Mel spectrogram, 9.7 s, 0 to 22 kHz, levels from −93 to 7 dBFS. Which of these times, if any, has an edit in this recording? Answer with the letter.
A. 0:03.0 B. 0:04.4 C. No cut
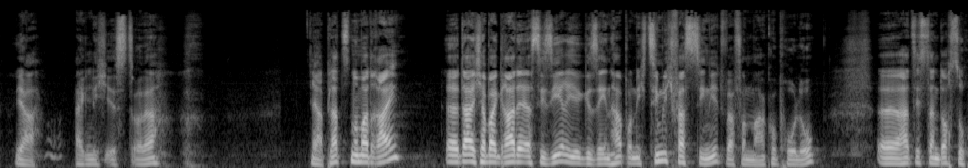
B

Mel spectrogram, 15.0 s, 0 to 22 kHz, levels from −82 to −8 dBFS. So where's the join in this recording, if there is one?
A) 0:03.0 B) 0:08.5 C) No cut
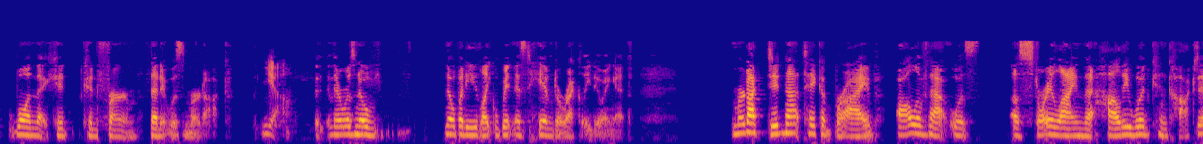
C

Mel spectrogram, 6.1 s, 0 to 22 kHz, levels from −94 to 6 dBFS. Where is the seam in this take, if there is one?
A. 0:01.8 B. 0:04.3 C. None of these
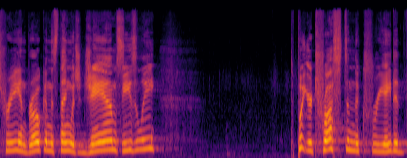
A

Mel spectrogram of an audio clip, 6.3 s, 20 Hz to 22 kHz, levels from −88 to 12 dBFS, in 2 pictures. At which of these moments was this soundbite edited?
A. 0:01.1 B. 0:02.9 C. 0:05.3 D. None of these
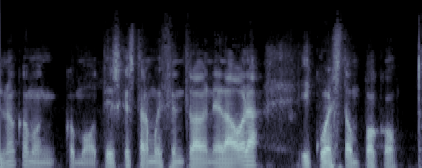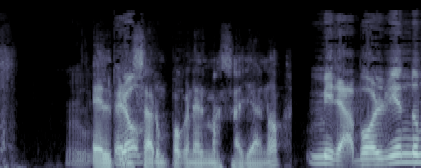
C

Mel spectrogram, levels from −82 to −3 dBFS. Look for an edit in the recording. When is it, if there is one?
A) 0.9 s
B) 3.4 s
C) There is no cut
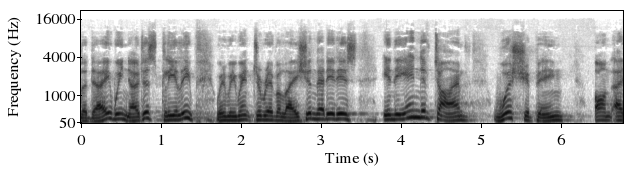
A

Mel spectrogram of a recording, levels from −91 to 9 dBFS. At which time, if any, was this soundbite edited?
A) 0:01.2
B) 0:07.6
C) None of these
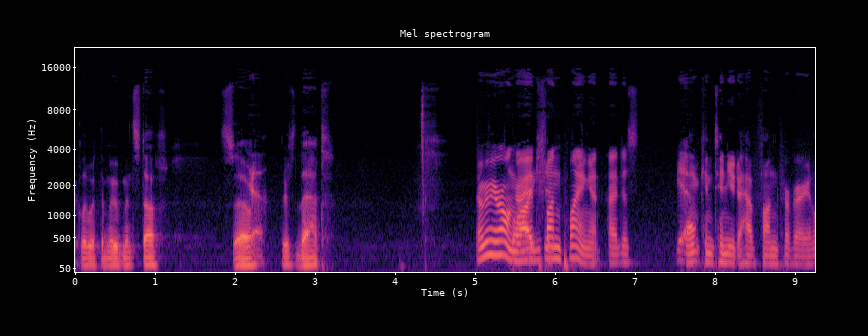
C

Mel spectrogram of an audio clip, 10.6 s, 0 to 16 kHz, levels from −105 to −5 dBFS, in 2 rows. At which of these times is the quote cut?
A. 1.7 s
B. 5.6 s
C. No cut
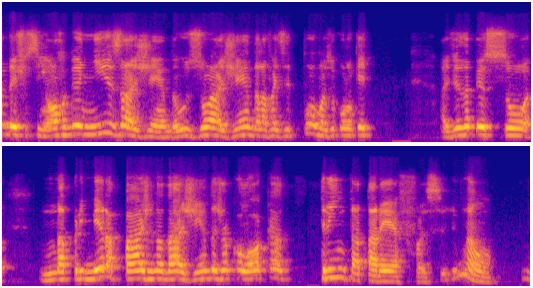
A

